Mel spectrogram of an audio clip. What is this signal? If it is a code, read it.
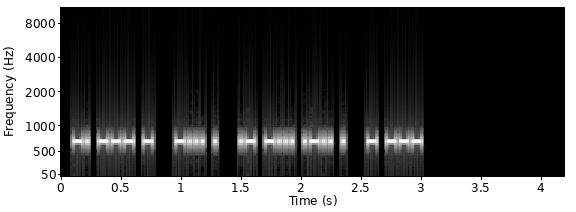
Morse code, heard as a keyed tone, about 50 wpm, 700 Hz. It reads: NOT BE ABLE TO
